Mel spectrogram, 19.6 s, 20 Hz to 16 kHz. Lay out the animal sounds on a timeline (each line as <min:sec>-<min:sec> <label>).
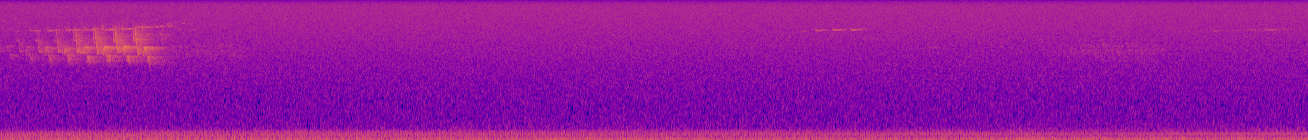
0:00.0-0:03.6 Ovenbird (Seiurus aurocapilla)
0:00.3-0:02.9 Golden-crowned Kinglet (Regulus satrapa)
0:12.0-0:13.1 Golden-crowned Kinglet (Regulus satrapa)
0:13.7-0:14.1 Black-throated Green Warbler (Setophaga virens)
0:15.5-0:17.5 Ovenbird (Seiurus aurocapilla)
0:18.1-0:19.3 Golden-crowned Kinglet (Regulus satrapa)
